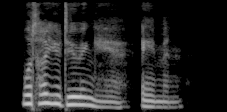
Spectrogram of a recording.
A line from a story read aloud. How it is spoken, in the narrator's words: I inquire softly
